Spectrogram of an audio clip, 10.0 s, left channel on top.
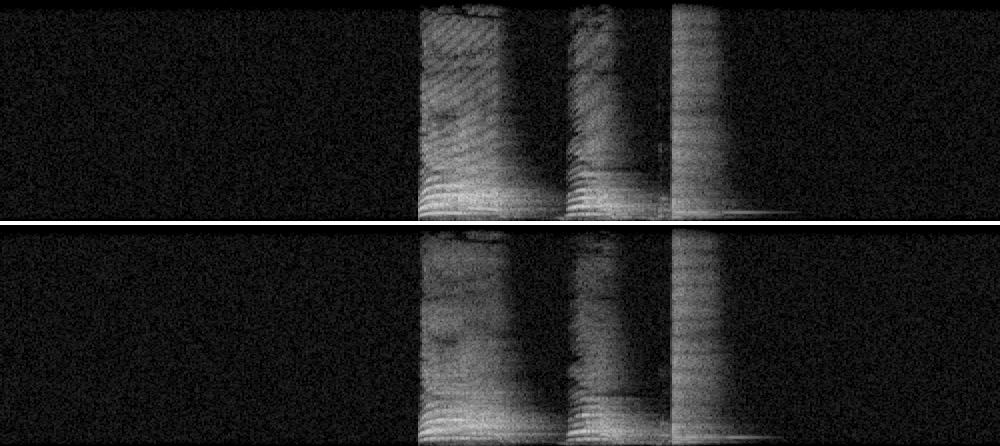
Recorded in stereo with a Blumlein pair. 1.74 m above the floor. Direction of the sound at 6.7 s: Straight ahead.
